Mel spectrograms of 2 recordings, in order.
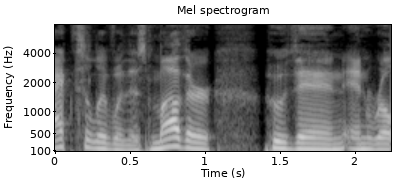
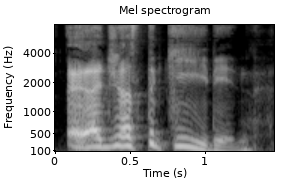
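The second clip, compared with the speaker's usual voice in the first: put-on higher, slow, teasing Italian accent; mock Italian accent; 6 semitones higher, slower than usual. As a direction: laugh it off in a jokey Italian accent. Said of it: "Where's my Russian accent? It's, it's Italian".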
